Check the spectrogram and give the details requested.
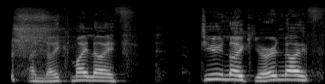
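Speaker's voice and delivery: very loud, high, put-on Irish accent. Asked by the other speaker to give their best irish accent. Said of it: "your best Irish accent".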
